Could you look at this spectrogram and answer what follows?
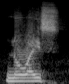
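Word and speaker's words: novice: नोविस कह सकते हैं, नोवाइस, ठीक है। नोविस, नोवाइस जो भी है, ठीक है।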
